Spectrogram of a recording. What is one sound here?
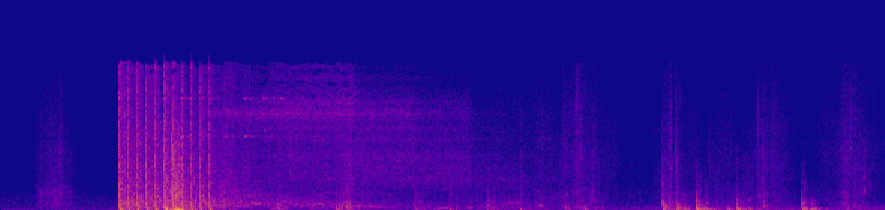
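A rifle fires rapid bursts of loud, sharp shots.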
